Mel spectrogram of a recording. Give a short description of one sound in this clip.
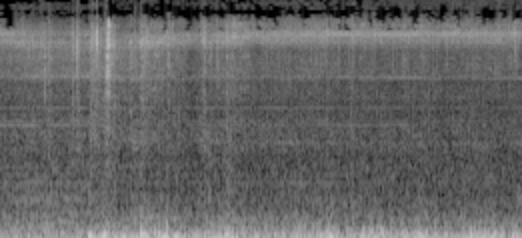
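A jet aircraft rumbles loudly as it rolls along the runway.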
